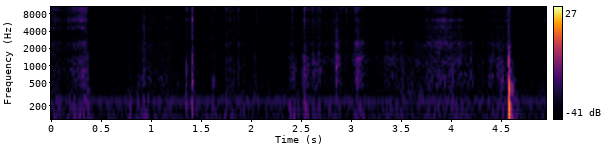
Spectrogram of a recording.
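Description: A gloved hand scrapes and cuts into a solid pine softwood plank with rounded ridges, using a small carving blade. Quiet, dry scraping strokes alternate with sharp, bright clicks at an uneven pace over a faint steady low hum. The loudest cut snaps through near the end.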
